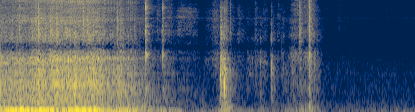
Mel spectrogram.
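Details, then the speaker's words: Older HO loco, sitting perhaps a decade or more, running rough on track after a derailment: motor whir with a fast tick about three a second; owner suspects a cracked gear in the bouncing front truck. "well that's better but same here I detect a clicking from potentially a broken gear"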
